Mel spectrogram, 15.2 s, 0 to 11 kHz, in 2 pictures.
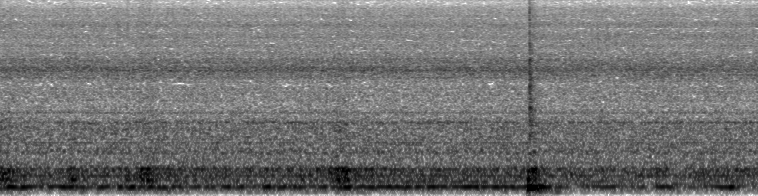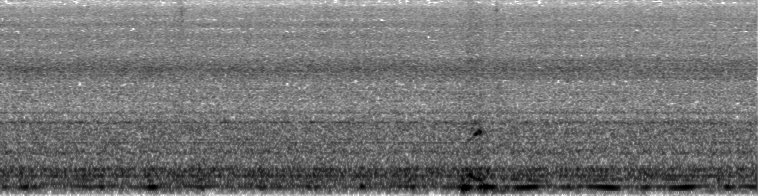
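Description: A 3D printer's motors whir and hum steadily as the print head moves.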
